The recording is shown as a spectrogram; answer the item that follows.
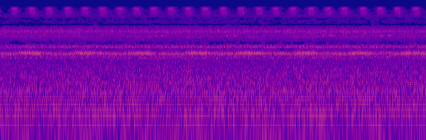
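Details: Crickets chirping outdoors in the evening beside a deck with a resting chihuahua puppy, steady high pulsed chirps repeating almost twice a second over a constant hiss of background noise.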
